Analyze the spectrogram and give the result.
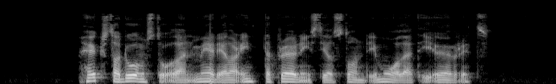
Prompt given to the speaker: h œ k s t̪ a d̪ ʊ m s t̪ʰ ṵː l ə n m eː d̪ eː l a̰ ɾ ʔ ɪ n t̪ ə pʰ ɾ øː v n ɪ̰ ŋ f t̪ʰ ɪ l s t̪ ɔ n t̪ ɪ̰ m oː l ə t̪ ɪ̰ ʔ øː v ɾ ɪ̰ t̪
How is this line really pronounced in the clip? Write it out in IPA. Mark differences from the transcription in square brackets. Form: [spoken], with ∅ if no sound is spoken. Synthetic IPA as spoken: h œ k s t̪ a d̪ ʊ m s [t̪] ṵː l ə n m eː d̪ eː l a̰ ɾ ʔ ɪ n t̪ ə pʰ ɾ øː v n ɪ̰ ŋ [s] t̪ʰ ɪ l s t̪ ɔ n [d̪] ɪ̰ m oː l ə t̪ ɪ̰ ʔ øː v ɾ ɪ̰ t̪

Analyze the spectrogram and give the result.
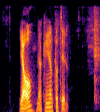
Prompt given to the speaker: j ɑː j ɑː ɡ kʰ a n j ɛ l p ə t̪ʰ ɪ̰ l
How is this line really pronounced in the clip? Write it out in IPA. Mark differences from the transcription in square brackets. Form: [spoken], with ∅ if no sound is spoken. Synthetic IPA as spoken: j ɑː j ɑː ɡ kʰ a n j ɛ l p [a] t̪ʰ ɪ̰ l

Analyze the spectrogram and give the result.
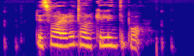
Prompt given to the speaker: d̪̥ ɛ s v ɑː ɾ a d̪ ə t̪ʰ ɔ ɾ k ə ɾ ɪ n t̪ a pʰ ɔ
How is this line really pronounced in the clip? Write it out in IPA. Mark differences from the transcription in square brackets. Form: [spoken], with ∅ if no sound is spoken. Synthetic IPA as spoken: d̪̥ ɛ s v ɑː ɾ a d̪ ə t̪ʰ ɔ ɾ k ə [l] ɪ n t̪ [ə] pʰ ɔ

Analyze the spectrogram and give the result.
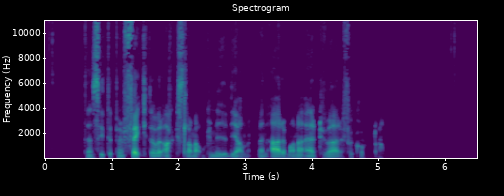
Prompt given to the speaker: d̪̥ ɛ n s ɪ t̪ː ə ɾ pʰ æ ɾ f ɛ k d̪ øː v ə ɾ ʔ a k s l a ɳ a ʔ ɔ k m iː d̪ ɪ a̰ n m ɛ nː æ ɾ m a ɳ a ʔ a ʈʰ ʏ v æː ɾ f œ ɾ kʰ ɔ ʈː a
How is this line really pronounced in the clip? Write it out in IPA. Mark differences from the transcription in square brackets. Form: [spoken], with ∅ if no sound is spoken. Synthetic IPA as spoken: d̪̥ ɛ n s ɪ t̪ː ə ɾ pʰ æ ɾ f ɛ k [t̪] øː v ə ɾ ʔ a k s l a ɳ a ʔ ɔ k m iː d̪ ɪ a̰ n m ɛ [n] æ ɾ m a ɳ a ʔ [æ] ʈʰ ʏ v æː ɾ f œ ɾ kʰ ɔ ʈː a

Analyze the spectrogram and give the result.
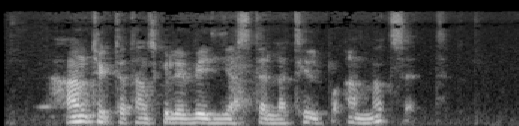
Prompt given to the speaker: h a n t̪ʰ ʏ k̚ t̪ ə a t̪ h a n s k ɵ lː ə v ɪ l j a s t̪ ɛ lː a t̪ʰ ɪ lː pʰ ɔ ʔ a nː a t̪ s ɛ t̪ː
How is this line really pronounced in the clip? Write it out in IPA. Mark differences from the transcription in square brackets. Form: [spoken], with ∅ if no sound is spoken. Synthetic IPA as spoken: h a n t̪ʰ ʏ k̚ t̪ ə a t̪ h a n s k ɵ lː ə v ɪ l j a s t̪ ɛ lː a t̪ʰ ɪ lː pʰ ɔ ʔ a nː a t̪ s ɛ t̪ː

